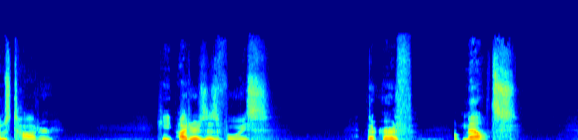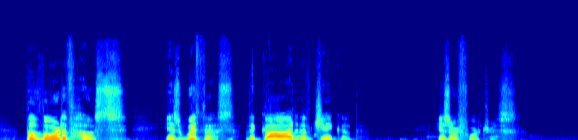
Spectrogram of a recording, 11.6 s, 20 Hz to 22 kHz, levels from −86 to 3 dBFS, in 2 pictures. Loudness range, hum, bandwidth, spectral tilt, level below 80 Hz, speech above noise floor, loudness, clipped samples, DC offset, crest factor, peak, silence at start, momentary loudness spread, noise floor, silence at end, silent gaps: 3 LU; none; 16.5 kHz; -5 dB/octave; -78 dBFS; 48 dB; -29 LUFS; under 0.1%; under 0.1%; 26 dB; -6 dBFS; 0 s; 22 LU; -77 dBFS; 0.7 s; none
